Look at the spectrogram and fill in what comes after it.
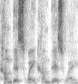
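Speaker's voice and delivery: ordinary delivery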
